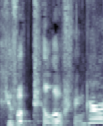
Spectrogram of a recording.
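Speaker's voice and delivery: high, disbelieving question; incredulous. Retold or imitated. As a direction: squeak it out in disbelief.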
